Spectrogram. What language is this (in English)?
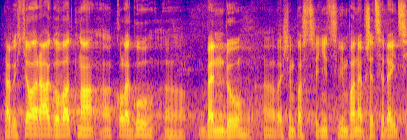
Czech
